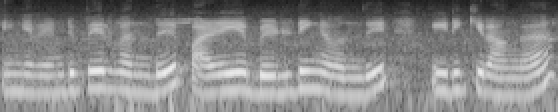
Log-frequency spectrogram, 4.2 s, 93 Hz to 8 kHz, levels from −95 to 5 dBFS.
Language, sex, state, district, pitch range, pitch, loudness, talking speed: Tamil, female, Tamil Nadu, Chennai, 200-225 Hz, 215 Hz, -15 LUFS, 115 wpm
